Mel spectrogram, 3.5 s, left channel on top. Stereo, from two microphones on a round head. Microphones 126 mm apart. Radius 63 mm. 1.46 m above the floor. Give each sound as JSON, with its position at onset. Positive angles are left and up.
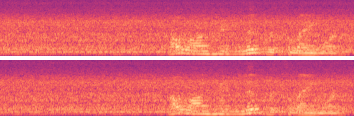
{"t": 1.7, "sound": "a man speaking", "side_deg": -40, "distance_m": 6.0}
